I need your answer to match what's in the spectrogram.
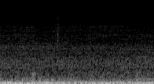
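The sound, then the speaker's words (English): A car engine running at a steady idle, a continuous low rumble with a faint airy hiss and no voices. “We're listening to the car, everybody.”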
